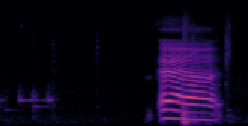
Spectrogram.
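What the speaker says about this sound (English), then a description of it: "it's ringing on my cell phone" A cell phone ringtone sounds once, a brief bright melodic ring after a few soft electronic beeps, close and clear in a quiet room.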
